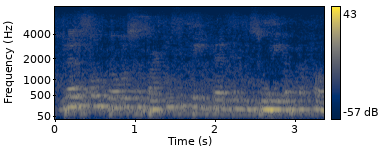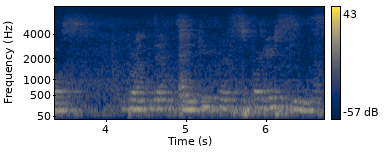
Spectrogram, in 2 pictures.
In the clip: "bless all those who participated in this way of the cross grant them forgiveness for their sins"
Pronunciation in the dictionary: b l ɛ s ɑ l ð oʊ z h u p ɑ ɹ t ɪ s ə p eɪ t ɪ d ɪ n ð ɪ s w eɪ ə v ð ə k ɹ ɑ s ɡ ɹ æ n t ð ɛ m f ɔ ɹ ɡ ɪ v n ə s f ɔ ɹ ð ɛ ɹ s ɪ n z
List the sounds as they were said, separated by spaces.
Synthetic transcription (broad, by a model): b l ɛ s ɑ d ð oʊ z h u p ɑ ɹ t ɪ s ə p eɪ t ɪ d ɪ n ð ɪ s w eɪ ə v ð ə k ɑ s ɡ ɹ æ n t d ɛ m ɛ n ɡ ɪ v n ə s f ɔ ɹ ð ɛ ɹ s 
